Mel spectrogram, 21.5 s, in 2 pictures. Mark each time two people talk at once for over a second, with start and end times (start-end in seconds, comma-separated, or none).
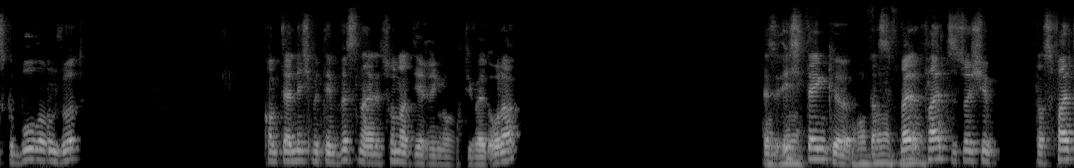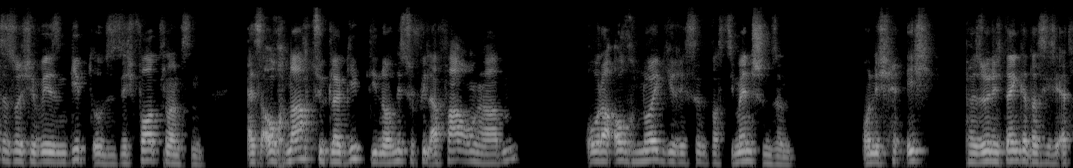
7.6-9.4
